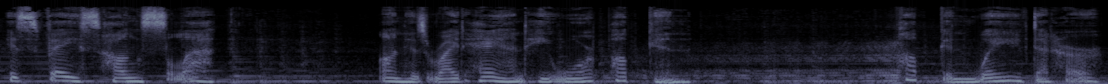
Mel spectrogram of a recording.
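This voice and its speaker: A woman's voice: sits low, fairly even intonation, very slow, creaky, long pauses. A woman giving scripted, dramatic narration for a horror audiobook. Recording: music behind the voice.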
